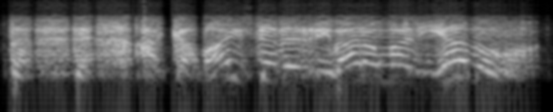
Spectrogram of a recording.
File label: player killed ally, mood low, speech; War Thunder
